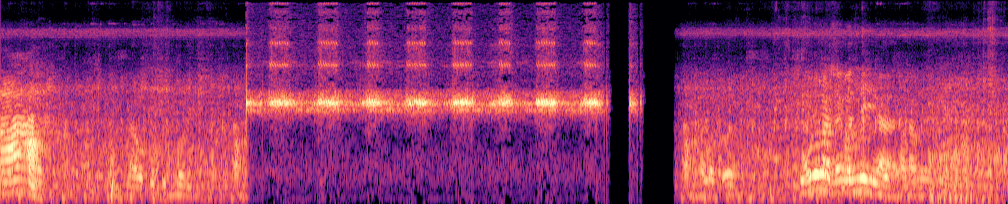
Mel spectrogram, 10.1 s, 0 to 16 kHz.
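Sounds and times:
cricket chirping: 0:02.5 - 0:06.4.

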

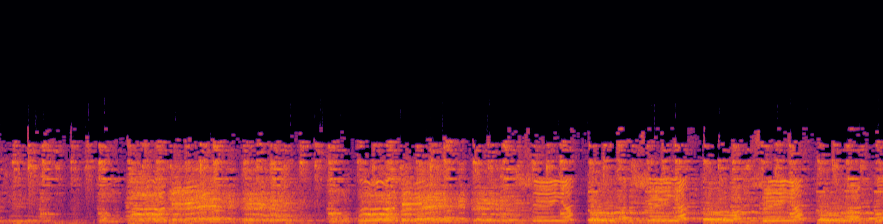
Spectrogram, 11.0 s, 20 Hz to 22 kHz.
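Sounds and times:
old record of harmony singing: 0:00.0 - 0:11.0.

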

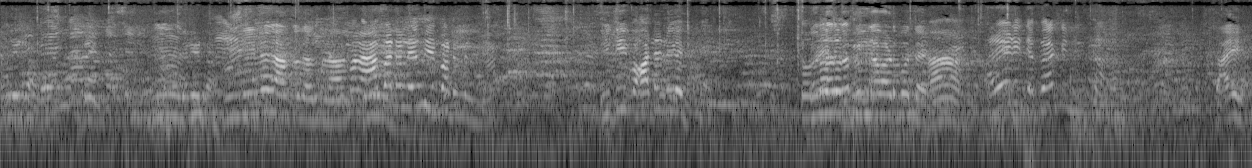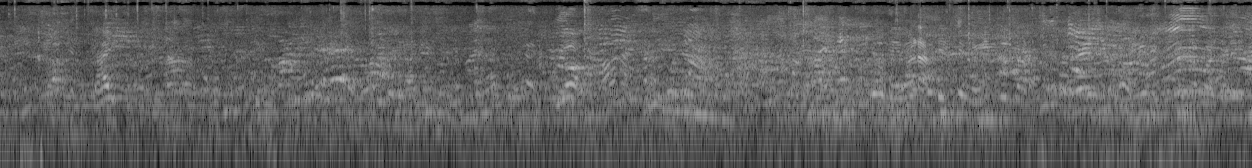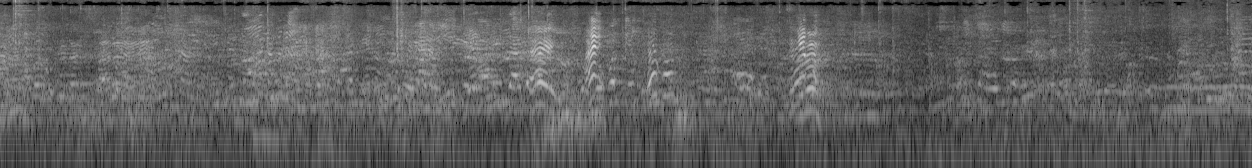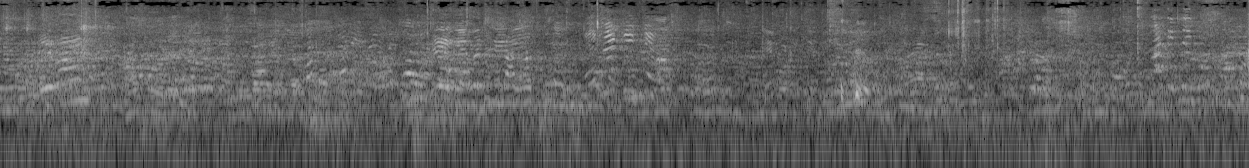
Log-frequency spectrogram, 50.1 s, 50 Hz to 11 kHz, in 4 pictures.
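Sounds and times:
babble of overlapping voices: 0:00.0 - 0:50.0
children chattering: 0:00.0 - 0:50.0.

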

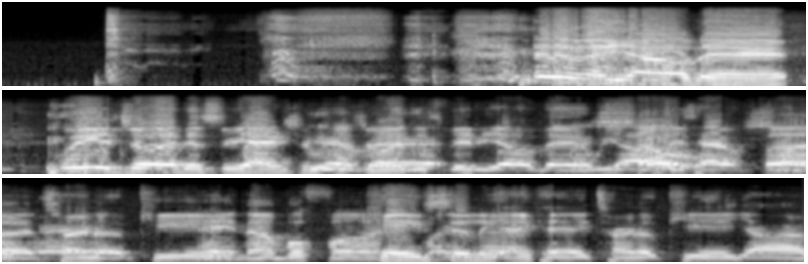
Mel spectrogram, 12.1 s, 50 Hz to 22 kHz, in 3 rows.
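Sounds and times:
man laughing: 0:00.5 - 0:08.5, 0:09.9 - 0:10.7.

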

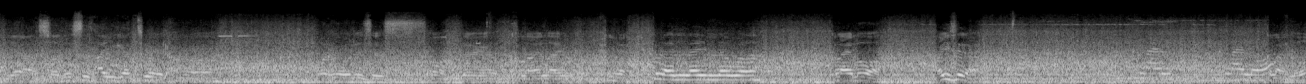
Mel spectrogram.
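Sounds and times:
people's voices: 0:00.0 - 0:10.3, 0:11.0 - 0:13.0
cars and trucks passing: 0:00.0 - 0:13.0.

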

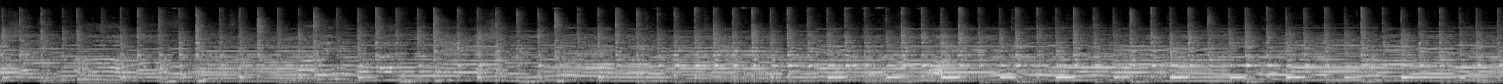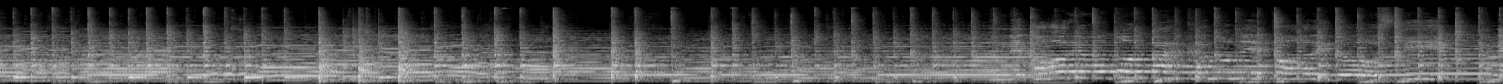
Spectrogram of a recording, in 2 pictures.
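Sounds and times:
fast tabla strokes: 0:00.0 - 0:30.0
harmonium melody: 0:00.0 - 0:30.0.

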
